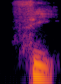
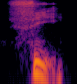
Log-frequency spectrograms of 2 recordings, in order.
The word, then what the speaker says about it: Phi: Phi. In classical Greek, it was pronounced p. In Koine, in modern Greek, it's pronounced phi.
